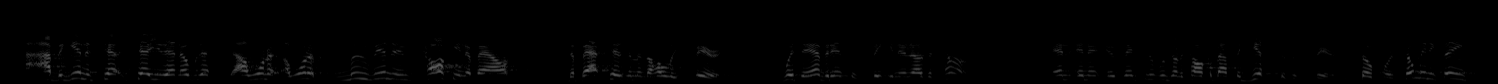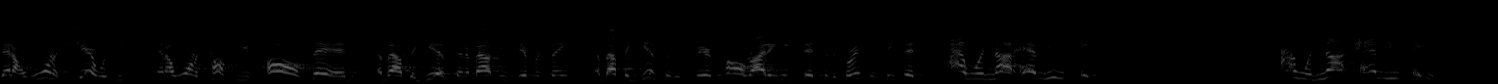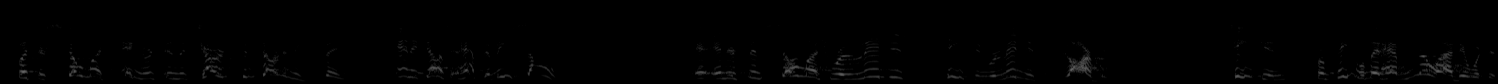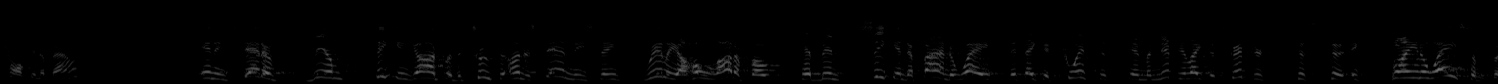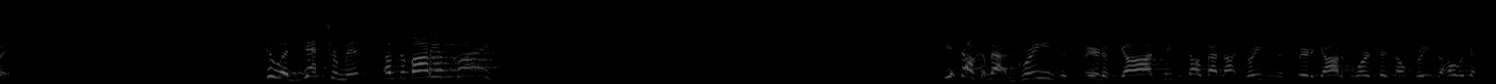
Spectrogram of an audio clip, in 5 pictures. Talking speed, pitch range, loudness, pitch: 170 wpm, 185-300 Hz, -56 LUFS, 235 Hz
